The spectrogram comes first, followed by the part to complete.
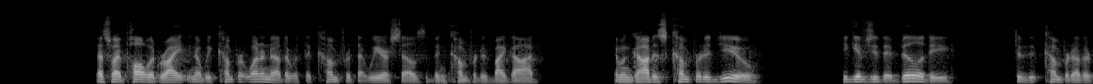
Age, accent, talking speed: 40-59, American, 195 wpm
